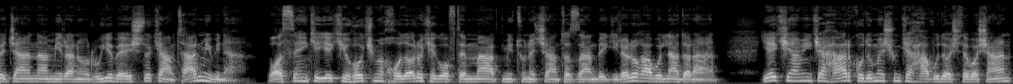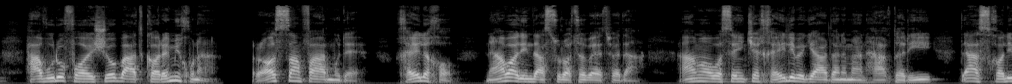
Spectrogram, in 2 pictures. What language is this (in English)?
Persian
